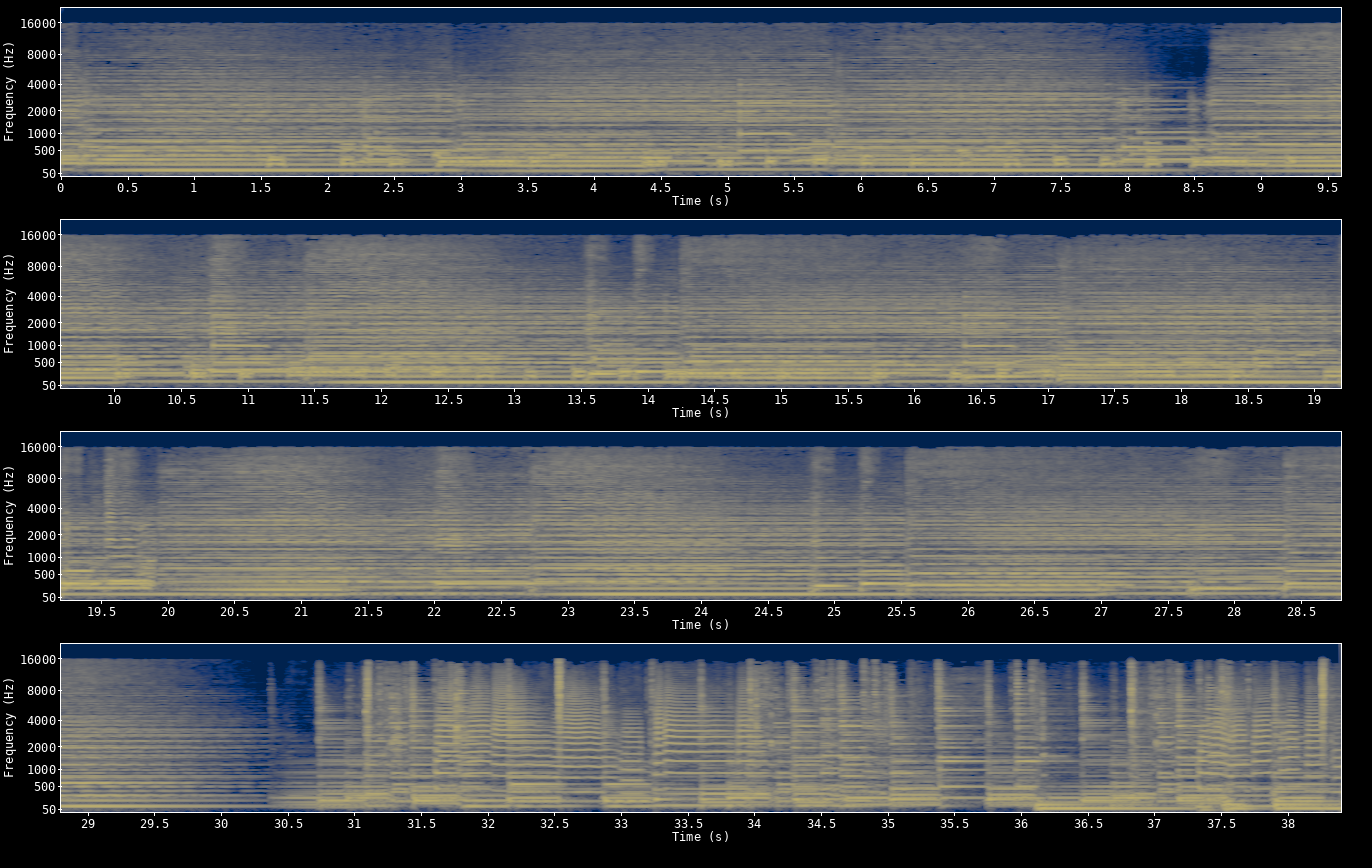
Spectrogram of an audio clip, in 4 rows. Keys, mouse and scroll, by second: 0.2 click, 3.5 click, 4.6 click, 5.7 click, 6.3 scroll down 1, 6.7 a, 6.9 a, 7.0 scroll up 1, 7.5-8.4 middle drag, 8.4-9.5 scroll up 1, 9.5 click, 10.5 click, 11.3-15.4 shift+middle drag, 15.8-16.3 shift+middle drag, 16.3-18.5 scroll up 1, 18.5 scroll up 1, 18.7 ctrl+3, 19.8-22.0 right drag, 22.0 click, 22.6 Tab, 23.1 a, 23.4 KP_1, 24.1 a, 24.2-24.7 scroll up 1, 24.7 ctrl+r, 25.8 a, 26.2 s, 29.2 a, 29.4 a, 29.9 click, 30.0 click, 30.4-30.8 scroll up 1, 30.8 ctrl+b, 32.6 scroll down 2, 32.8 a, 33.0 a, 33.4 Tab, 33.6-34.2 scroll up 2, 34.2-34.7 shift+middle drag, 34.7-35.2 scroll up 1, 35.2 click, 37.2 ctrl+3, 37.8-38.4 right drag.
